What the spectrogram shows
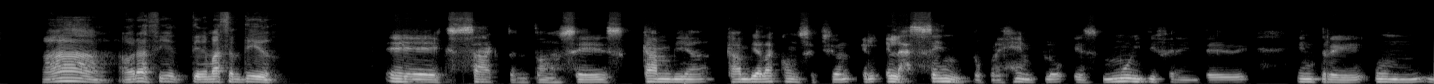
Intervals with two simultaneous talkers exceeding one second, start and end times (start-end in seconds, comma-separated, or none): none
